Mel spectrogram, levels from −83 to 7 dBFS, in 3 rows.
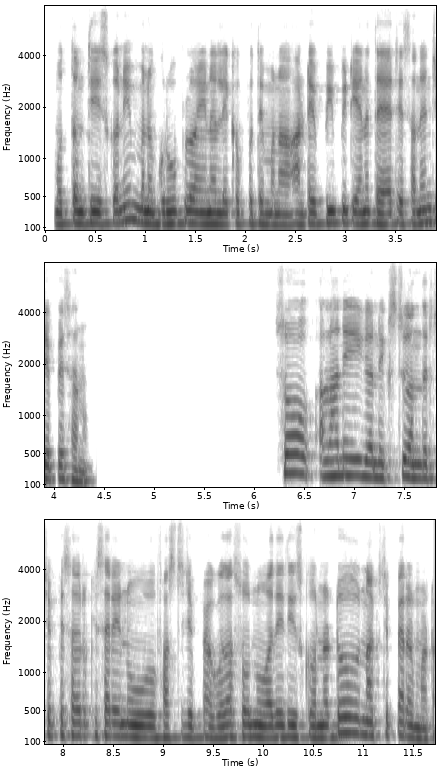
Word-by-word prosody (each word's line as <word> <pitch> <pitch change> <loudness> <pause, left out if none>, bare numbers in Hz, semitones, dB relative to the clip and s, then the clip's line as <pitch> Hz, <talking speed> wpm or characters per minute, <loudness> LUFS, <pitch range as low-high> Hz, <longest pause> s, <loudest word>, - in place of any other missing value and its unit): మొత్తం 145 +1 +1
తీసుకొని, 155 +3 +1
మన 155 -1 +5
గ్రూప్‌లో 155 +1 +2
అయినా, 145 0 +5
లేకపోతే 145 0 -5
మనా 135 -1 -1
అంటే, 145 +1 0
పీపీటీ 155 0 +1
అయినా 155 - +2
తయారు 145 +2 +1
చేస్తానని 155 +4 -1
చెప్పేశాను. 165 -5 -4 1.9
సో, 245 - +1 0.3
అలానే 215 +2 +1
ఇగ 205 - -1
నెక్స్ట్ 185 +1 -7
అందరు 180 -1 -1
చెప్పే 175 0 -4
సరికి, 170 0 -4
సరే 170 -1 0
నువ్వూ 155 -2 +4
ఫస్ట్ 150 0 -4
జెప్పావు 150 0 -3
గదా! 160 +2 +1
సో, 165 - -1
నువ్వదే 155 0 +3
తీసుకో 155 0 0
అన్నట్టూ 155 +6 +2 0.2
నాకు 175 0 -1
చెప్పారనమాట. 145 -6 -2
155 Hz, 160 wpm, -23 LUFS, 150-170 Hz, 1.9 s, మన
